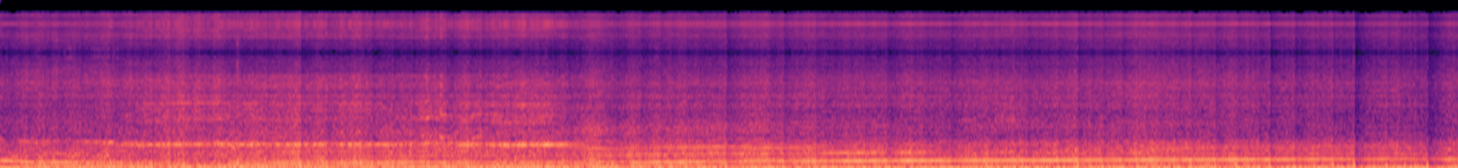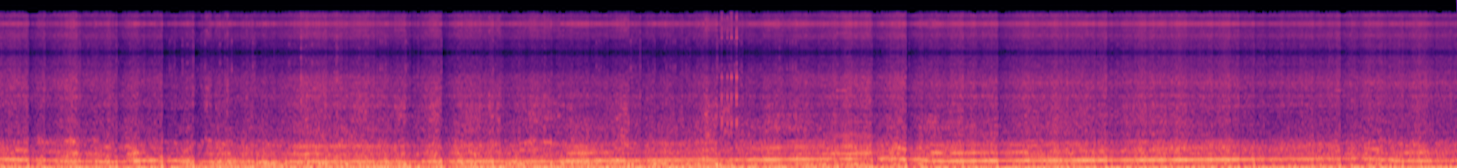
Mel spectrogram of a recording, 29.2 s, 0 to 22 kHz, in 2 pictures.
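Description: Renaultsport Clio Cup 200's naturally aspirated four-cylinder engine pulling hard at high speed, heard from inside the cabin over road and wind rumble. Its pitch climbs slowly through each gear and steps down sharply at the shifts: right at the start, around a third of the way in with a brief dip and recovery, about four-fifths through, and again near the end.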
